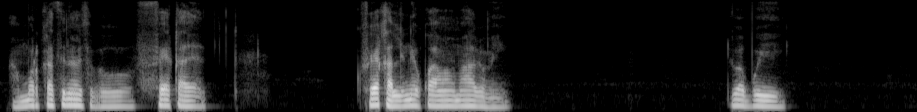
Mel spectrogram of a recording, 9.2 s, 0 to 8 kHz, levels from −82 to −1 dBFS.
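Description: No technical faults are audible.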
